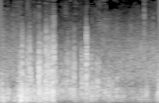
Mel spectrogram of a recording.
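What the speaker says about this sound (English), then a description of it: "It's windy out here." Gusty wind blowing outdoors, buffeting the microphone with a rough, close rumble that swells and eases over a couple of seconds, without talk.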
